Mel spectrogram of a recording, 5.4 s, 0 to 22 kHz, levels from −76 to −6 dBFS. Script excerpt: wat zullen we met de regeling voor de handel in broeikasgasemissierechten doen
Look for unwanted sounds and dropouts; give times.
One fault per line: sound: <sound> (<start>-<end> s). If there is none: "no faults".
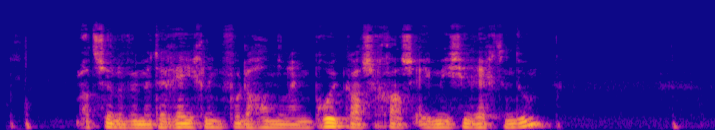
no faults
